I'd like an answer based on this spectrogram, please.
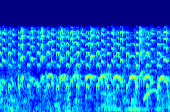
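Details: Several four-week-old country puppies practising their voices indoors: a busy overlapping chorus of high, arched squeaks and thin whines, quick and irregular, with a few lower growly notes underneath.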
